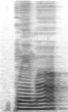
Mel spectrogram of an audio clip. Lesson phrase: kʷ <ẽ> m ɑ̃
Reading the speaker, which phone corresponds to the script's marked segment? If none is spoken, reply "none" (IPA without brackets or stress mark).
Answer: ɛ̃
